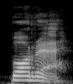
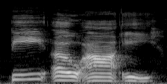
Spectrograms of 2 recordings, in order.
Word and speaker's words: bore: So morning is bor b o r e bore.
